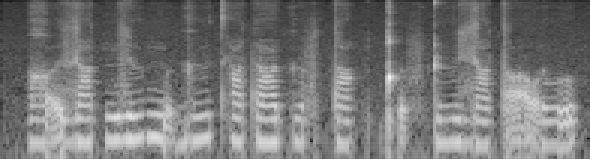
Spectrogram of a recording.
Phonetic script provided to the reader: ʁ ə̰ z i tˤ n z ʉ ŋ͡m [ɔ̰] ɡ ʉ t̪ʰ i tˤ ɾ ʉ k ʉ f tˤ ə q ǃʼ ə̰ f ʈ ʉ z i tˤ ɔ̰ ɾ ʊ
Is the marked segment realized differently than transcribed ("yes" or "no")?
yes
